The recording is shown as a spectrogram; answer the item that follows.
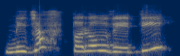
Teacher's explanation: after this visarga, there is a pavarga, which means there is an opportunity for an upadhmaniya pronunciation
